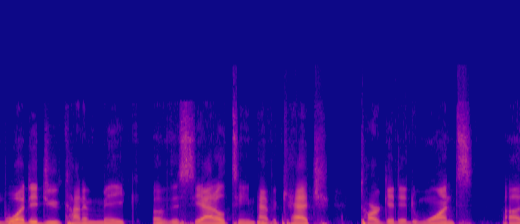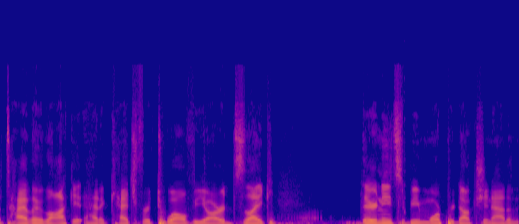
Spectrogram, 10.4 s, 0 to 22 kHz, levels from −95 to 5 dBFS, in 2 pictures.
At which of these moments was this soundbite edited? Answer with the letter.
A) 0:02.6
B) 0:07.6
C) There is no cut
A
